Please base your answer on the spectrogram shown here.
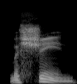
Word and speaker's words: machine: 반면에 chef, machine 같은 경우에는 네, 쉬 발음이 나고요.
